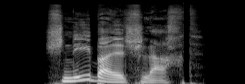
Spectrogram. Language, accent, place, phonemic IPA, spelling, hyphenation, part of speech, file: German, Germany, Berlin, /ˈʃneːbalˌʃlaxt/, Schneeballschlacht, Schnee‧ball‧schlacht, noun, De-Schneeballschlacht.ogg
- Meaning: snowball fight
